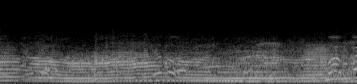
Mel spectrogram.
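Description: Rally cars racing, a Volkswagen Polo and a Toyota Corolla, with a loud, sustained engine drone whose pitch rises and falls as the cars rev and pass.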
